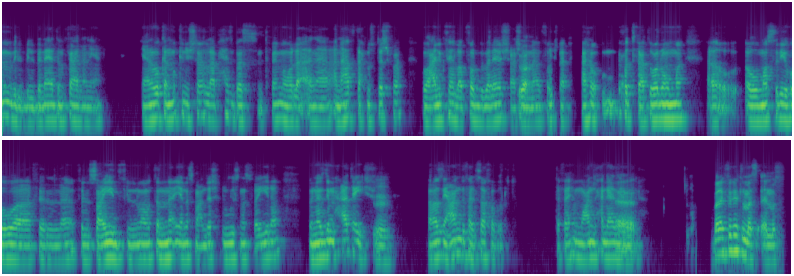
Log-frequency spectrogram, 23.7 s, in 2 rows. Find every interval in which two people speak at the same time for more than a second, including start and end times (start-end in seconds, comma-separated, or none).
none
